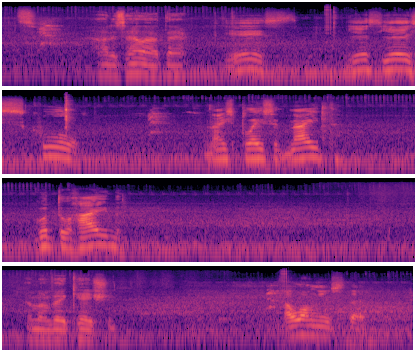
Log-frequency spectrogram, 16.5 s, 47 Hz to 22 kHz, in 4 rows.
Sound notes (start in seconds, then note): 5.5 dog yapping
